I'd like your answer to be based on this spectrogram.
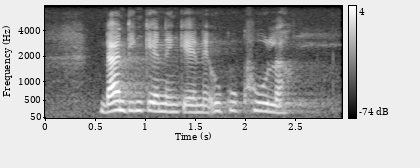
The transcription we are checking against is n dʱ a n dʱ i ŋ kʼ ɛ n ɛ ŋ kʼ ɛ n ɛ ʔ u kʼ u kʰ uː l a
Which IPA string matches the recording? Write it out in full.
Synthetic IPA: n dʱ a n dʱ i ŋ kʼ ɛ n ɛ ŋ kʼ ɛ n ɛ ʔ u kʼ u kʰ uː l a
